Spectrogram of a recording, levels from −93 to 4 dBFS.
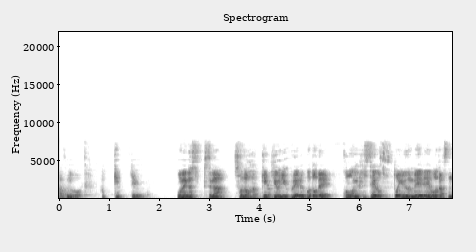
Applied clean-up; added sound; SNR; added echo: neural mask model DeepFilterNet 3.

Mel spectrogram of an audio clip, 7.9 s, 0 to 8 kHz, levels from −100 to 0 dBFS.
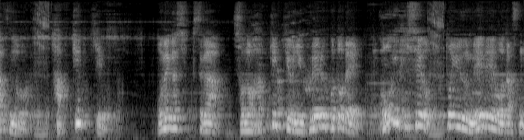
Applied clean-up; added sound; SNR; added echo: neural separator model SepFormer DNS4.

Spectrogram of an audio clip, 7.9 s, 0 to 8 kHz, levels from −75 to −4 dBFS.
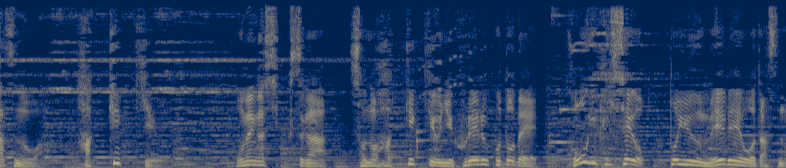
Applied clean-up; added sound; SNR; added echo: none; none; none; none.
